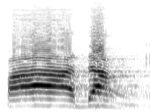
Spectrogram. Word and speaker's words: Padang: Ya, Andi thalibun fi jami'ati Padang. Ini walaupun tulisannya Badang tapi membacanya tetap Padang.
